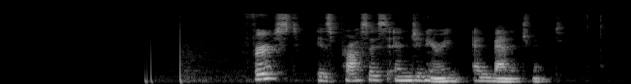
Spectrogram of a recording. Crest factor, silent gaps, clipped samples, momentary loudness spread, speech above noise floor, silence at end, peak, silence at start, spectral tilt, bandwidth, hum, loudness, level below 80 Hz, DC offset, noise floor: 18 dB; none; under 0.1%; 23 LU; 37 dB; 0.7 s; -8 dBFS; 1.45 s; -5 dB/octave; 11.5 kHz; none; -24 LUFS; -66 dBFS; under 0.1%; -61 dBFS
